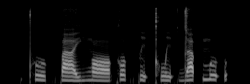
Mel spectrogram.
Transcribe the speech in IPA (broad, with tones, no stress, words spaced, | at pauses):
pʰuː˨˩k̚paː˩˦j ŋɔː˩˦ko˦˥k̚pi˨˩ʔ kʰwi˨˩ʔda˦˥p̚ mu˦˥ʔ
